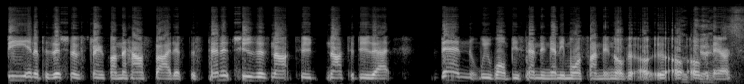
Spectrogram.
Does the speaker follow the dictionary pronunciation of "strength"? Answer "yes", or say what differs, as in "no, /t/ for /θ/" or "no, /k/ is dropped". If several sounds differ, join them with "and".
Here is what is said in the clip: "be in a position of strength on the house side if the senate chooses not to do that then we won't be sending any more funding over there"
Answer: yes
